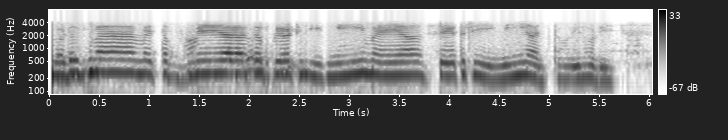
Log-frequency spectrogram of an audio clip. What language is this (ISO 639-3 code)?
doi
